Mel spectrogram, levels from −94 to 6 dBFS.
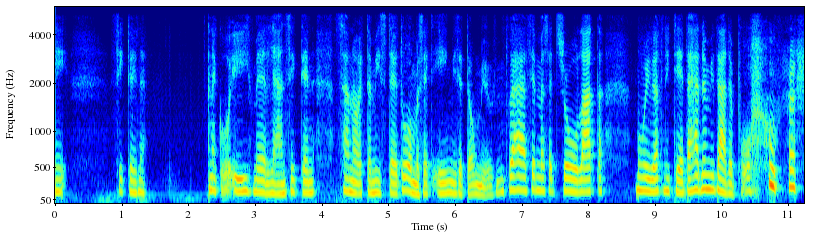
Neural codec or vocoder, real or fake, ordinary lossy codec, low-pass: codec, 16 kHz, 0.5 kbps, X-Codec, WavLM features, trained on Multilingual LibriSpeech; fake; none; 5.4 kHz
